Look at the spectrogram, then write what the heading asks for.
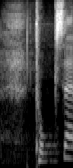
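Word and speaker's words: δόξα: 영광 이란 단어를 살펴보면 독사 란 단어가 차 사용 되요 식 씩씩 뱀 복사가 아니라 독사 라는 말이 그 발음 그대로 에요 영광 이란 말이 헬라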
